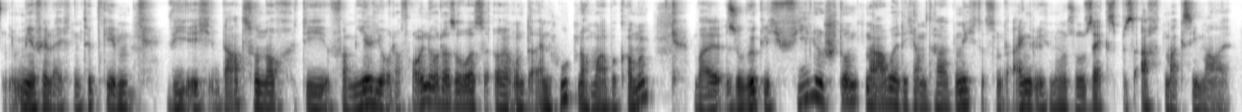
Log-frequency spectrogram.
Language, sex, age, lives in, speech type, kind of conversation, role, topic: German, male, 25-29, Germany, conversation, advice, user, Wie schaffst du es, Sport in deinen engen Arbeits- und Familienalltag einzubauen?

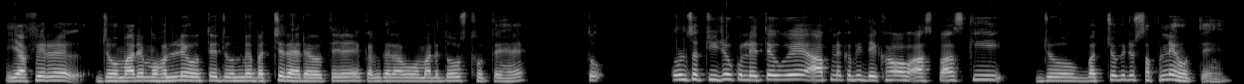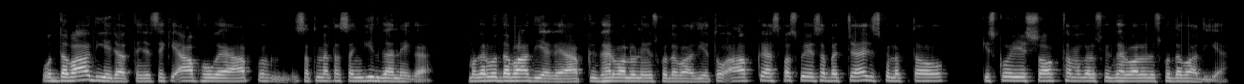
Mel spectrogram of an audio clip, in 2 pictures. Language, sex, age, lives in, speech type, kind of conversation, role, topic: Hindi, male, 20-24, India, conversation, unstructured, none, क्या पढ़ाई का दबाव बच्चों के सपनों को चोट पहुँचाता है?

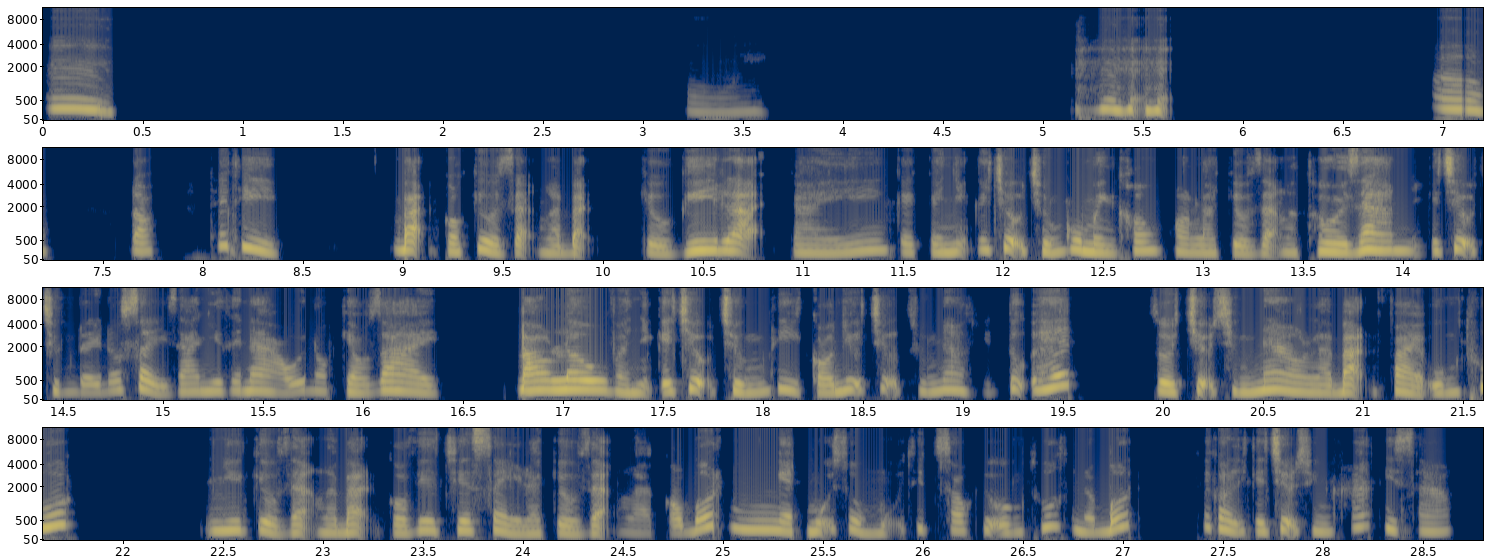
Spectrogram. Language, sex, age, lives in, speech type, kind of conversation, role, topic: Vietnamese, female, 25-29, Vietnam, conversation, advice, advisor, Bạn có thường lo lắng quá mức về sức khỏe khi chỉ gặp những triệu chứng nhỏ không?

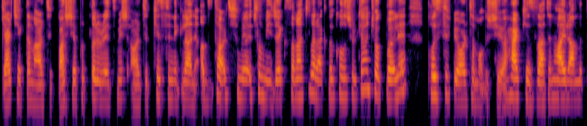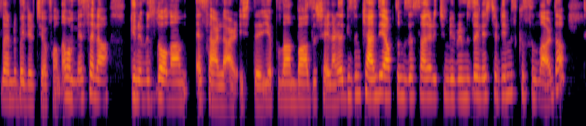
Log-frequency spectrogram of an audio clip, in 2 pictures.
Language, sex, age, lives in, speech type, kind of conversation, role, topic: Turkish, female, 40-44, Germany, conversation, podcast, guest, Ağını genişletmek için her gün neler yapıyorsun?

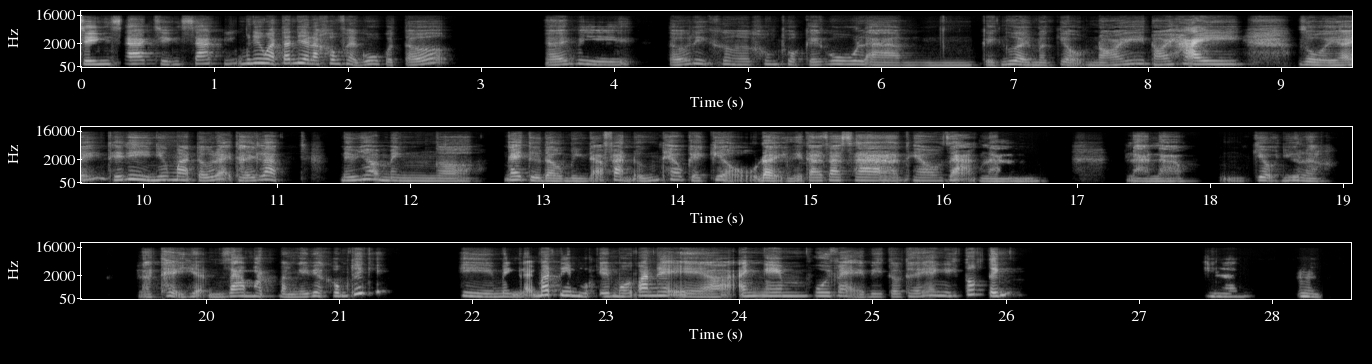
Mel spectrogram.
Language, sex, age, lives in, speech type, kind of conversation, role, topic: Vietnamese, female, 35-39, Vietnam, conversation, podcast, guest, Bạn đặt ranh giới trong giao tiếp như thế nào?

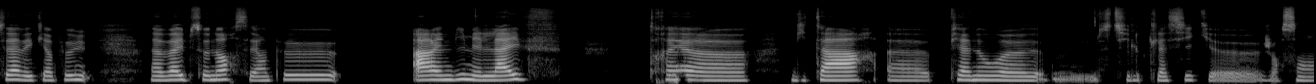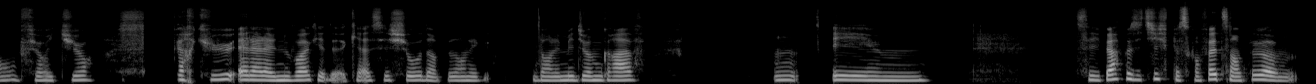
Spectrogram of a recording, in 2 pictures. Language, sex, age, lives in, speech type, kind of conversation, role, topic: French, female, 30-34, France, conversation, unstructured, none, Quelle est ta chanson préférée en ce moment ?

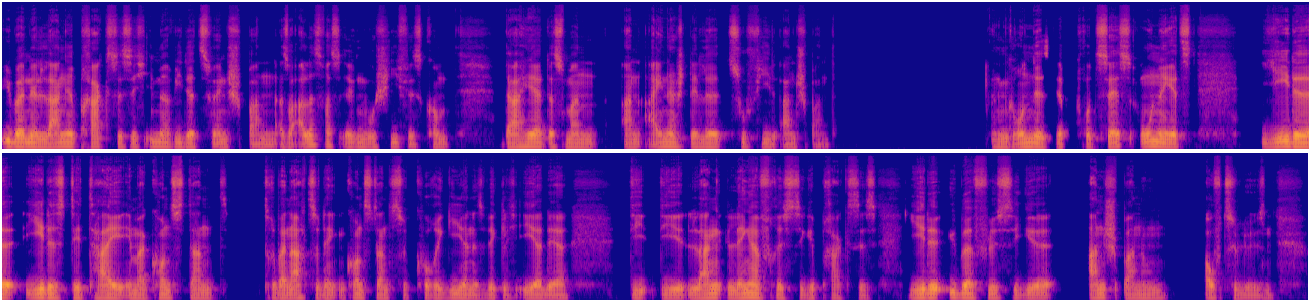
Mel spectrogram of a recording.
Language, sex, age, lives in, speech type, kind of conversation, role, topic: German, male, 40-44, Germany, conversation, podcast, guest, Wie kann eine aufrechte Körperhaltung das Selbstbewusstsein stärken?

